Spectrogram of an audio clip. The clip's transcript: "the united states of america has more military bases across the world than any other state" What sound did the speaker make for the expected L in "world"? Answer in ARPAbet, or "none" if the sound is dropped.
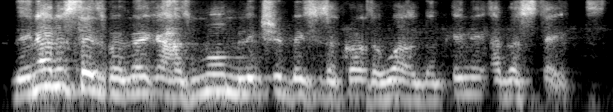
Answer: L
